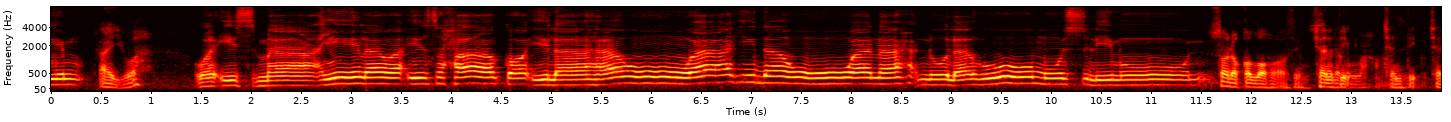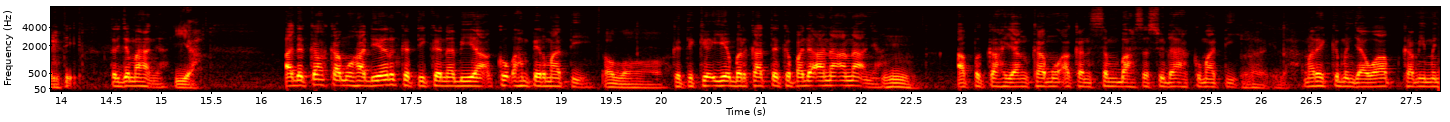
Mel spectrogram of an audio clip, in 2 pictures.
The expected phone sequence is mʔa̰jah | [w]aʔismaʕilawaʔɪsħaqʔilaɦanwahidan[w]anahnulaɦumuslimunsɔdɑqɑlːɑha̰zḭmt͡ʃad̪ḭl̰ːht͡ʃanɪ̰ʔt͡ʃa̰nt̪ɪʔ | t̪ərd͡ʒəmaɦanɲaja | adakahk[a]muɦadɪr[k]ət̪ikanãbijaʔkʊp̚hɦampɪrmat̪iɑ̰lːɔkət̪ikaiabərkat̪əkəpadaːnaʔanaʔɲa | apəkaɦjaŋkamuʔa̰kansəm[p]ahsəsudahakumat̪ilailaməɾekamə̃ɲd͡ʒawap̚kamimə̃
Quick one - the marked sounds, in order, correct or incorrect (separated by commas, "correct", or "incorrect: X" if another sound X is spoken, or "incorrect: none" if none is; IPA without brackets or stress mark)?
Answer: correct, correct, correct, correct, incorrect: b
